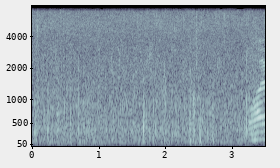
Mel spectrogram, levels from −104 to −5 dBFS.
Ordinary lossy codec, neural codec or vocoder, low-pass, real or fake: AAC, 48 kbps; none; 7.2 kHz; real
